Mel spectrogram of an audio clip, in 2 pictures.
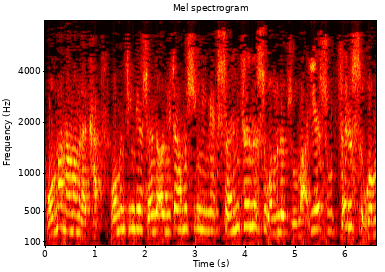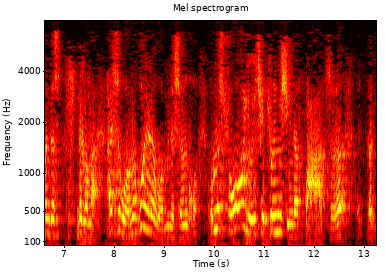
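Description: Middle-aged woman preacher, earnest and repetitive, higher-pitched delivery, echoey room. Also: lively intonation, a little fast, few pauses. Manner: earnest, full of rhetorical questions and repetition. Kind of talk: sermon. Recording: roomy echo.

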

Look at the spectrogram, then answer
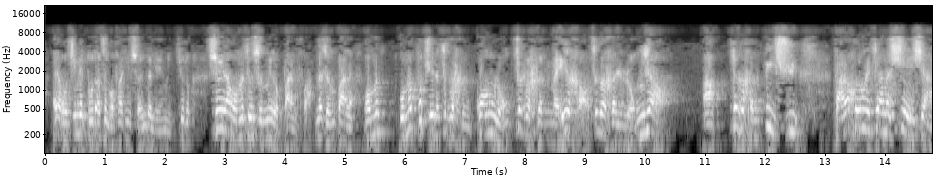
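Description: A middle-aged woman preaching a sermon in an earnest way, often asking rhetorical questions and repeating herself. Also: low-pitched. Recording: roomy echo.

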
